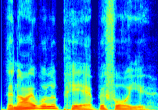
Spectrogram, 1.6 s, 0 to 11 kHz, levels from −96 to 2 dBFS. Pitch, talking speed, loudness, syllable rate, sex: 115 Hz, 225 wpm, -15 LUFS, 6.1 syllables/s, male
